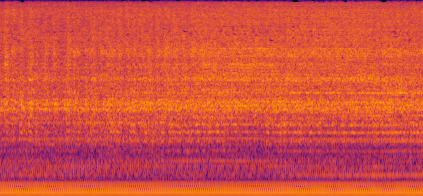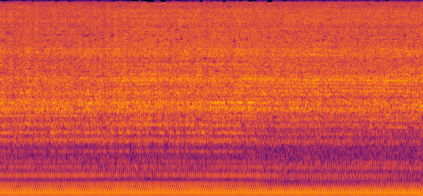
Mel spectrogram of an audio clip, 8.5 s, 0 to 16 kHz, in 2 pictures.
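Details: Nissan 200SX first start after engine rebuild: deep, steady idle drone with an even beat and no knocks or ticks; rebuilt engine running smoothly at normal idle.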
